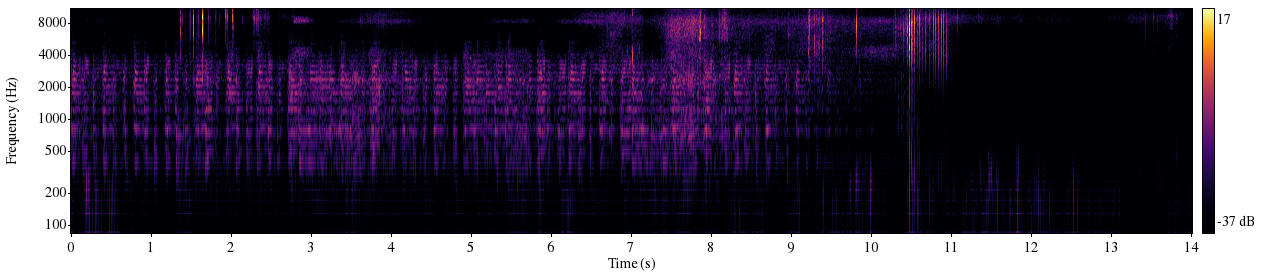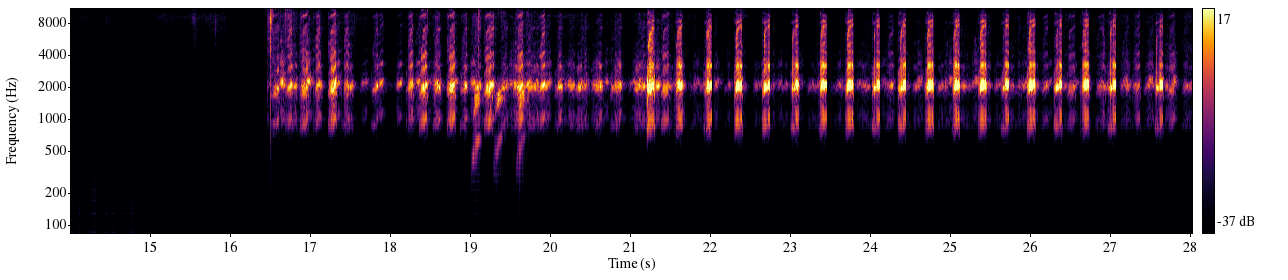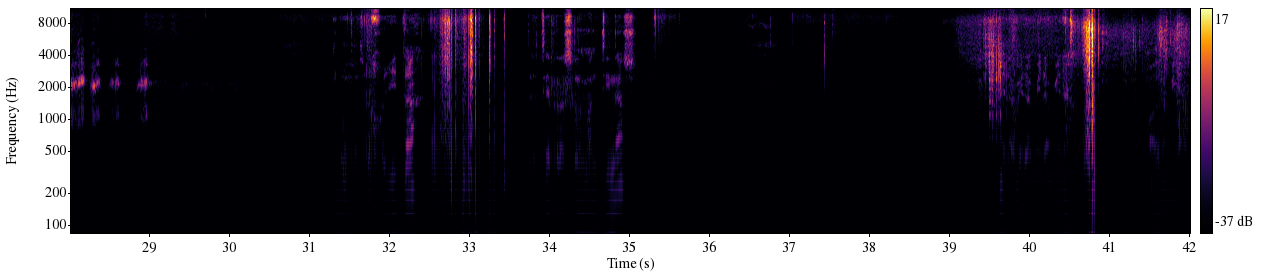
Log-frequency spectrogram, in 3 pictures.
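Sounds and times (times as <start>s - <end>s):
background music: 0.0s - 10.4s
tree frog rasping calls: 16.5s - 29.8s.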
